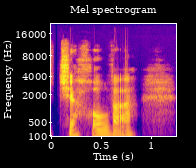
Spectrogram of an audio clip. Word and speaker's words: Jehovah: We don't know the exact pronunciation. We do have our anglicized version, which is Jehovah. That's just a silly thing that I guess I don't know if I'm not taking the blame for that, but I don't know where in the ancestors they just didn't know how to pronounce the Y sound, but it's very common.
